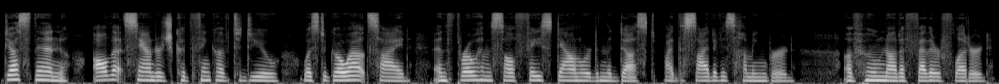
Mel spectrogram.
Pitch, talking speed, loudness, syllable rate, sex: 180 Hz, 210 wpm, -19 LUFS, 5.1 syllables/s, female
